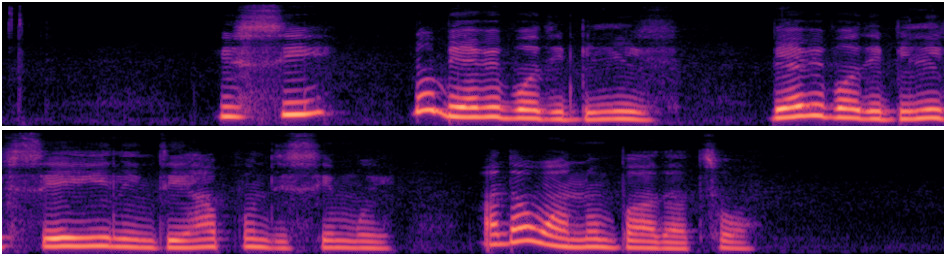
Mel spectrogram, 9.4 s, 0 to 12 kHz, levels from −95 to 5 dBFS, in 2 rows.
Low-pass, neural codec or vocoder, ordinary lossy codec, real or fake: 10.8 kHz; none; none; real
